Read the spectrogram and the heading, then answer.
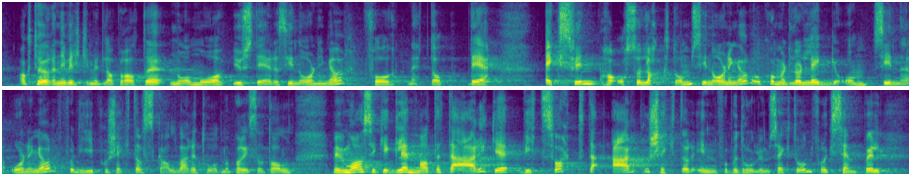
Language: Norwegian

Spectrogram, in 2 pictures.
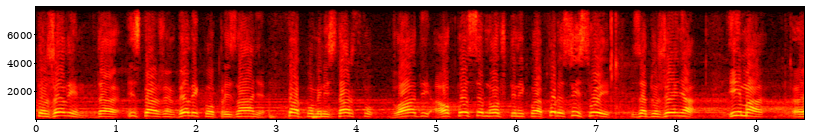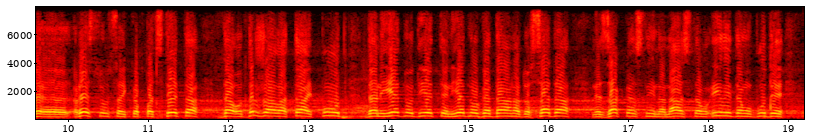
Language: Serbian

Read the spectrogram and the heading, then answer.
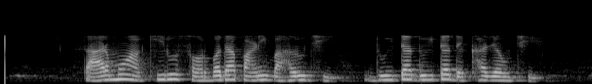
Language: Odia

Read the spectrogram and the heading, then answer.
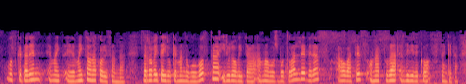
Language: Basque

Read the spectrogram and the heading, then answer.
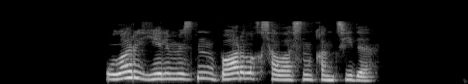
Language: Kazakh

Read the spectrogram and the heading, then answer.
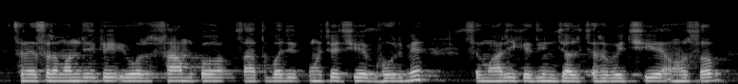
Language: Maithili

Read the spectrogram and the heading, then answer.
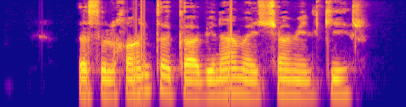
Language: Gawri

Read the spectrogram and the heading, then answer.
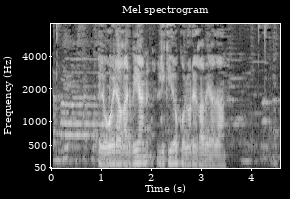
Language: Basque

